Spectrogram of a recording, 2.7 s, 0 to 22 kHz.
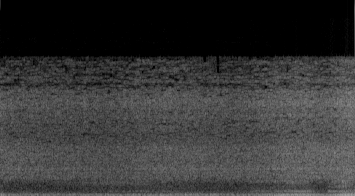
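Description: An MGB 1840cc car powers up the Prescott hill climb course. Its engine drones steadily at mid distance, then swells louder toward the end as it pushes on, with no voices.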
